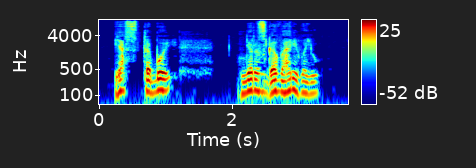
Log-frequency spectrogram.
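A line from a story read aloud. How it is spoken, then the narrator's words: Choked voice. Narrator (Russian): сказала она сдавленным голосом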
